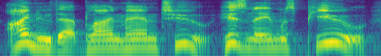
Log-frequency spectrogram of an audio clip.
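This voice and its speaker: A man voicing an earnest, polite and excitable young cabin boy in an audiobook. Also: high-pitched, measured pace, pitched above the performer's own voice, heavily acted. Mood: eager. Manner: polite, eager. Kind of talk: audiobook character acting.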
